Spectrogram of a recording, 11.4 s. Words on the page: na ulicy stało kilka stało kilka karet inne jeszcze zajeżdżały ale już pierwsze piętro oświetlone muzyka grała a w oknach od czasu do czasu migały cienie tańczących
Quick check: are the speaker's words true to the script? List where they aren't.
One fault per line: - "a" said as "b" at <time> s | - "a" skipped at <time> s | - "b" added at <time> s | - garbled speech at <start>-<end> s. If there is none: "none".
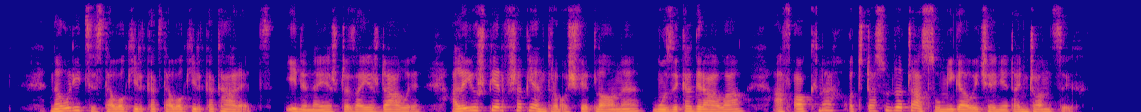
none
